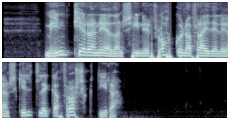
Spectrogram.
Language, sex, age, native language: Icelandic, male, 60-69, Icelandic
